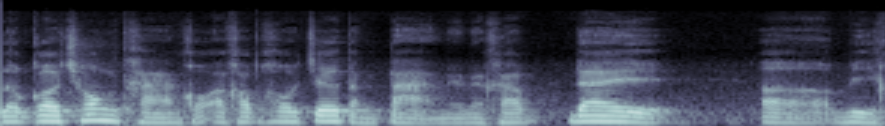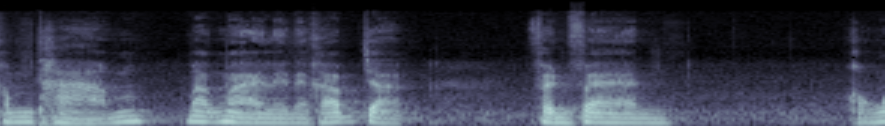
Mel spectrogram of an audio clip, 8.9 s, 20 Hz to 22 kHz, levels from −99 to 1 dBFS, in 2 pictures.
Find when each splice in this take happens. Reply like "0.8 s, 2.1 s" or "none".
2.8 s, 5.3 s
